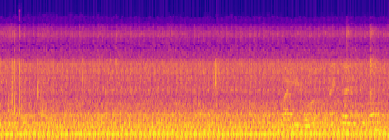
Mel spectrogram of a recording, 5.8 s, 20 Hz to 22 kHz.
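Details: Piaggio Fly 125cc scooter after an oil leak fix and draining half a litre of excess oil, idling with a steady, even single-cylinder putter and no knocks or rattles; a clean, healthy idle.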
